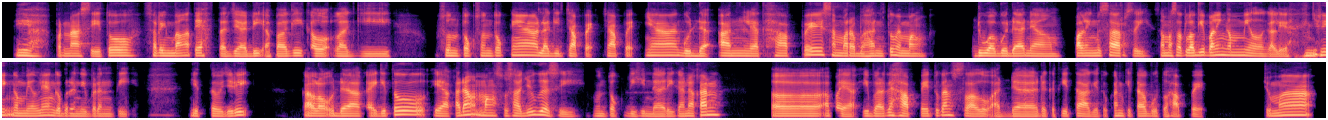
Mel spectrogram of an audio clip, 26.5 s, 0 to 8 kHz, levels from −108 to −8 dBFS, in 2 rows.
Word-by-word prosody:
Iya, 145 -3 +2 0.2
pernah 130 +1 +3
sih 115 -3 -3
itu, 145 - 0 0.3
sering 140 -1 0
banget 135 - +2
ya 145 - 0
terjadi 115 +1 +1 0.2
apalagi 125 +4 0
kalau 125 -4 +2
lagi 120 0 -3 0.5
suntuk-suntuknya, 140 +3 0
lagi 130 -3 +1
capek-capeknya, 155 +4 0
godaan 135 +1 +2
lihat 125 -1 0
HP 135 +7 +1
sama 140 -5 0
rebahan 125 +1 0
itu 170 - 0
memang, 125 -3 0 0.4
2 135 0 +2
godaan 130 0 +2
yang 120 -1 0 0.2
paling 135 0 +3
besar 140 0 +4
sih. 125 -1 -5
Sama 140 +3 -2
satu 145 0 +4
lagi 160 +3 +2
paling 155 +3 +5
ngemil 155 -6 0
kali 110 -1 -1
ya, - - -9
jadi, 170 +4 +1
ngemilnya 135 +3 -1
enggak 135 - 0
berhenti-berhenti, 120 -1 -5 0.6
gitu. 125 -2 -4
Jadi 125 +9 0 0.5
kalau 130 0 +4
udah 125 -1 +2
kayak 125 - 0
gitu 200 +1 +3
ya 130 -3 +1
kadang 185 +1 +4
emang 145 -2 0
susah 135 0 -1
juga 180 +3 +2
sih, 110 -3 -8 0.2
untuk 120 -2 -6
dihindari. 115 -1 -4
Karena 120 +2 -1
kan, 180 +2 +4 0.5
eee, 125 0 +3
apa - - -6
ya, 110 - 0
ibaratnya 125 +4 -1
HP 125 -2 +1
itu - - -7
kan 165 0 +2
selalu 115 0 0
ada 110 +1 -1
dekat - - -8
kita 115 -2 0
gitu - - -12
kan 135 0 -4
kita 120 - -1
butuh - - -7
HP. - - -4 0.6
Cuma 165 +5 +3
130 Hz, 160 wpm, -24 LUFS, 120-145 Hz, 0.6 s, paling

